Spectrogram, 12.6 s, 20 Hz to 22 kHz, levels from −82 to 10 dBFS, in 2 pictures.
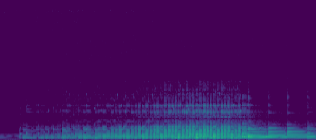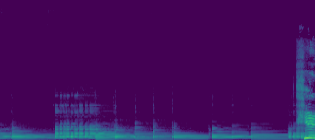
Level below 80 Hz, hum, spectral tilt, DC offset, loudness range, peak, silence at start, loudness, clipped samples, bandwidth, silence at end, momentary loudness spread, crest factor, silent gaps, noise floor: -72 dBFS; none; -0.5 dB/octave; under 0.1%; 9 LU; -6 dBFS; 0.45 s; -30 LUFS; under 0.1%; 16 kHz; 0 s; 17 LU; 24 dB; none; -56 dBFS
